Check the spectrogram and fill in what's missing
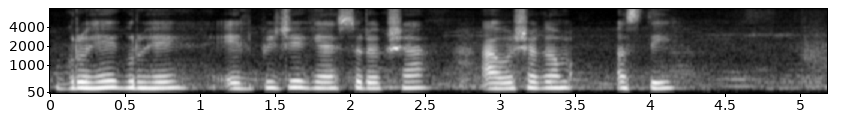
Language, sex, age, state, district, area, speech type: Sanskrit, female, 45-60, Maharashtra, Nagpur, urban, spontaneous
